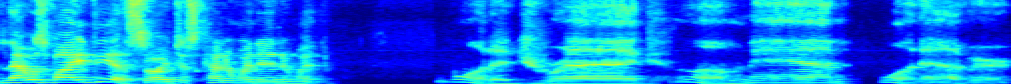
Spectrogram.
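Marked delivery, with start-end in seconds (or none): 2.7-6.3 quiet, lazy, very slow, raspy and drawn out. Retelling how the audition went: Shikamaru voice, quiet and lazy. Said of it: "that Shikamaru rasp is in there".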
